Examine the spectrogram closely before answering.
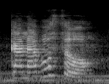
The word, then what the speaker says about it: calabozo: Calabozo. Calabozo. Calabozo. But that's the Spanish pronunciation, and what I love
